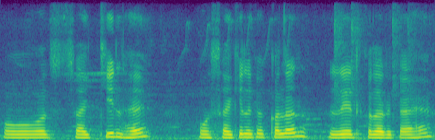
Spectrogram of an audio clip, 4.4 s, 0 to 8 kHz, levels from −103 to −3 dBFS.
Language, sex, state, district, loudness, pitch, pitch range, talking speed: Hindi, male, Bihar, Kaimur, -15 LUFS, 180 Hz, 170-190 Hz, 150 wpm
